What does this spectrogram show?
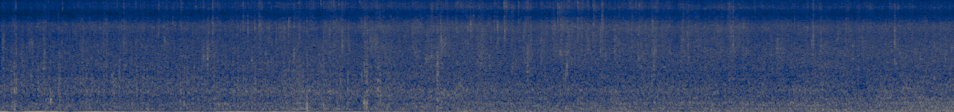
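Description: Steady rain: an even hiss with scattered sharp drip ticks. A low hum runs under it for the first few seconds, then fades.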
